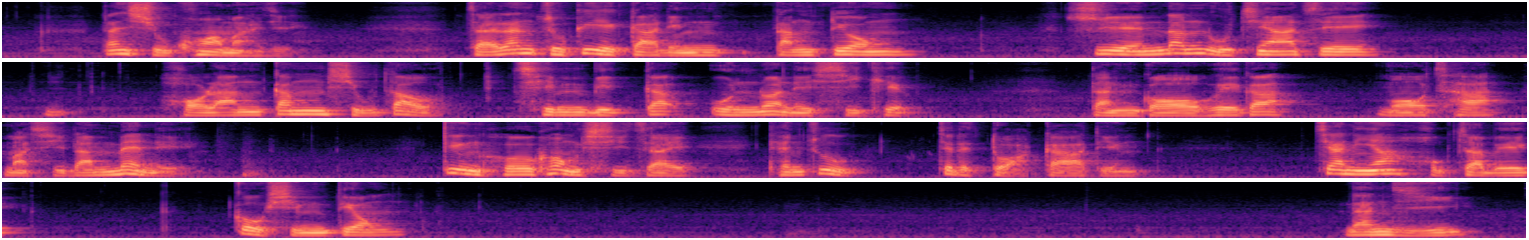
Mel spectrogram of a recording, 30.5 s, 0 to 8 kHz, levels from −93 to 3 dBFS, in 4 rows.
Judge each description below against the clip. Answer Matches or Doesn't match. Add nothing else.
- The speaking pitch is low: Matches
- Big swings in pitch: Doesn't match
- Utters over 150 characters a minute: Doesn't match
